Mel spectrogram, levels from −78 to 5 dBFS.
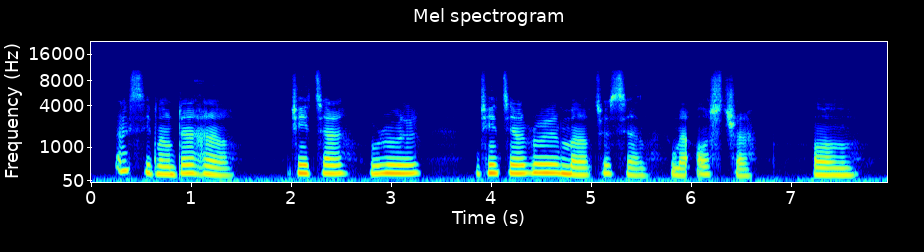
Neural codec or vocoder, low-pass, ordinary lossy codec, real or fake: autoencoder, 22.05 kHz, a latent of 192 numbers a frame, VITS, trained on many speakers; none; none; fake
